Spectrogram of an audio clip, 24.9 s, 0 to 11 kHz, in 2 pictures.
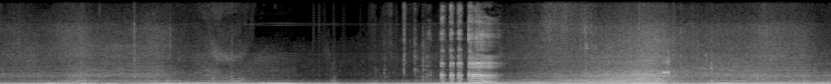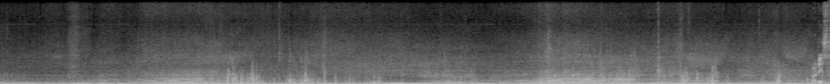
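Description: A 2023 Dodge Charger Scat Pack Widebody Last Call driven through a neighborhood with the windows down: a deep engine drone swells into repeated revs and accelerations, with heavy wind buffeting and a person talking over it.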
